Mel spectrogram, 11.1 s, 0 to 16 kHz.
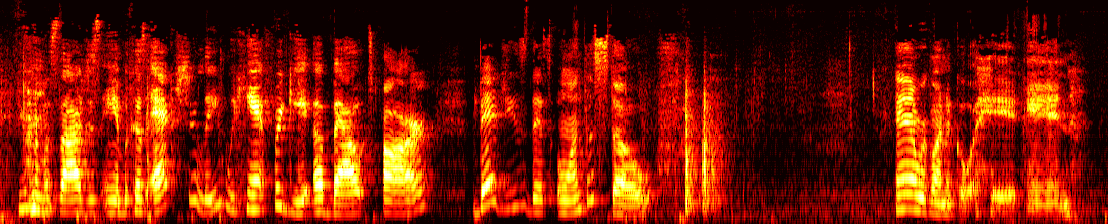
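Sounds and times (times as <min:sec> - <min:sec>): hands kneading ground meat: 0:00.0 - 0:04.3, 0:05.8 - 0:06.6, 0:07.3 - 0:10.6.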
